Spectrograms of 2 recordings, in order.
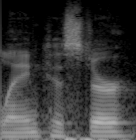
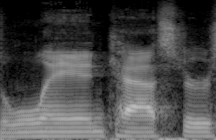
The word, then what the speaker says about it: Lancaster: And when you out there, if you've ever been to Lancaster Baptist Church, not Lancaster, which is around here, it's Lancaster, so you pronounce a little different there.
